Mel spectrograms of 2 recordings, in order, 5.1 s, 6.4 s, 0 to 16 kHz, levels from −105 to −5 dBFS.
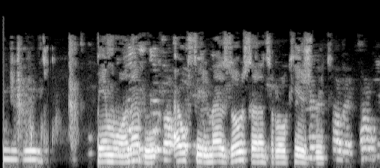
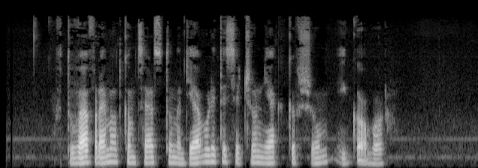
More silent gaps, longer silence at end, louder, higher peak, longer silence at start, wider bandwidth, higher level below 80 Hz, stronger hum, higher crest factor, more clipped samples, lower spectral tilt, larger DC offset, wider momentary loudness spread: neither; second, 0 s vs 1.25 s; first, -13 LUFS vs -29 LUFS; about the same, -2 dBFS vs -4 dBFS; second, 0.05 s vs 0.9 s; second, 7.8 kHz vs 11.5 kHz; first, -54 dBFS vs -68 dBFS; neither; second, 12 dB vs 26 dB; neither; about the same, -7 dB/octave vs -6.5 dB/octave; neither; about the same, 13 LU vs 13 LU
